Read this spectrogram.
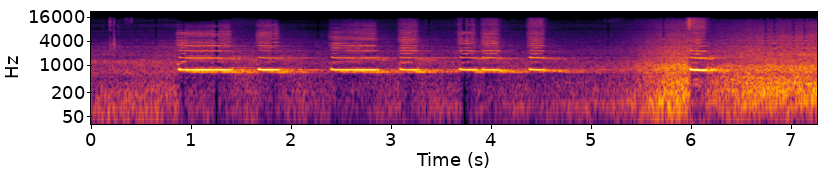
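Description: A train horn sounds in repeated loud blasts.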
